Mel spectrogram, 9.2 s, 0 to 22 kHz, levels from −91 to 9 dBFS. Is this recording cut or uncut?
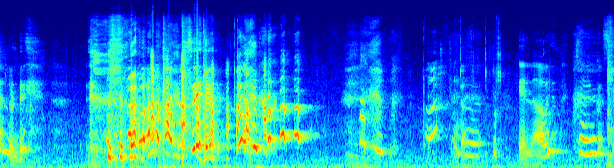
uncut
